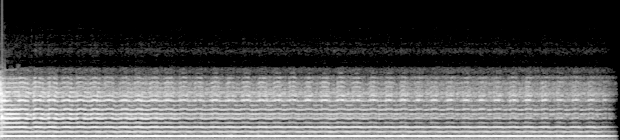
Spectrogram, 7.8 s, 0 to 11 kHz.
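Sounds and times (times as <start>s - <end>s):
saxophone: 0.0s - 7.7s.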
